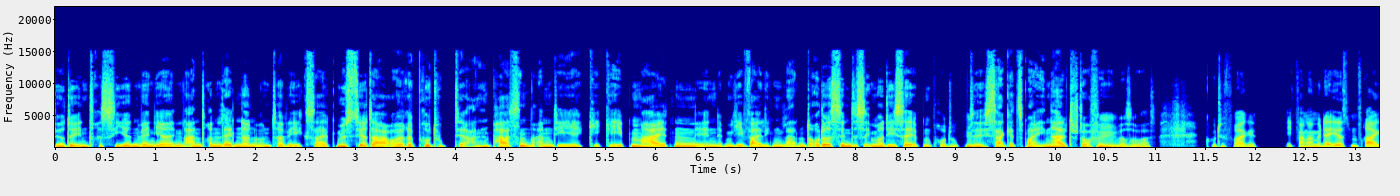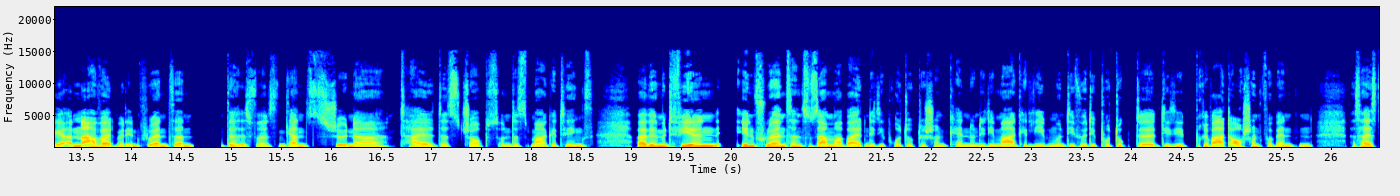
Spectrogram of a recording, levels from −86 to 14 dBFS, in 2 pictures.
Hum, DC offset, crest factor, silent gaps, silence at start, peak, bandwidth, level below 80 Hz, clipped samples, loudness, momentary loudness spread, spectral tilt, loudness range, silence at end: none; under 0.1%; 18 dB; 12.05-12.09 s, 14.63-14.90 s; 0 s; -2 dBFS; 15.5 kHz; -58 dBFS; under 0.1%; -19 LUFS; 9 LU; -5.5 dB/octave; 4 LU; 0.05 s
